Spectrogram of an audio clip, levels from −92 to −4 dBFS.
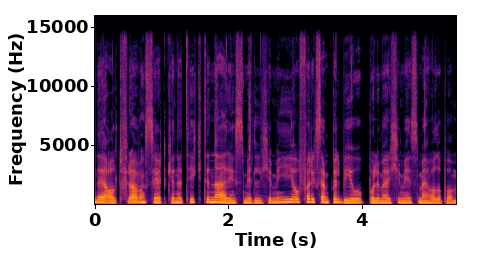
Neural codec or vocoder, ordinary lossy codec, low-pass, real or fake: none; none; 14.4 kHz; real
